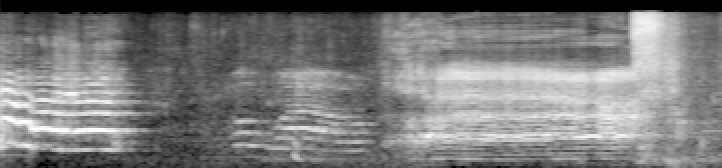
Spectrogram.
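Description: A sea lion gives drawn-out, honking barks with a rich, horn-like tone.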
